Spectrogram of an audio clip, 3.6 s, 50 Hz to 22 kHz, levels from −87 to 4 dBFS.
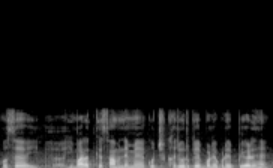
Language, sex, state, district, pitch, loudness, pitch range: Hindi, male, Jharkhand, Ranchi, 130 Hz, -21 LUFS, 120-140 Hz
